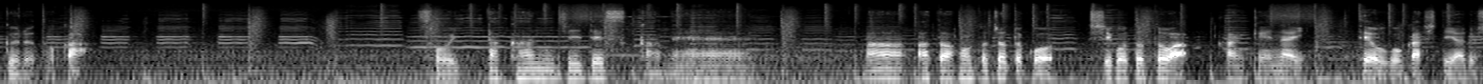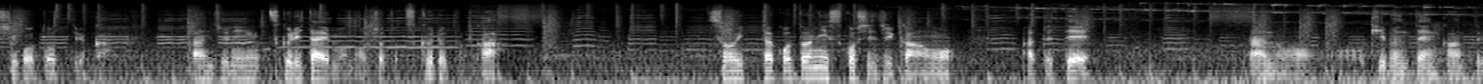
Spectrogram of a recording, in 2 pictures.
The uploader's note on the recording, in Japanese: 今回は気分を変えて外で収録をしています。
